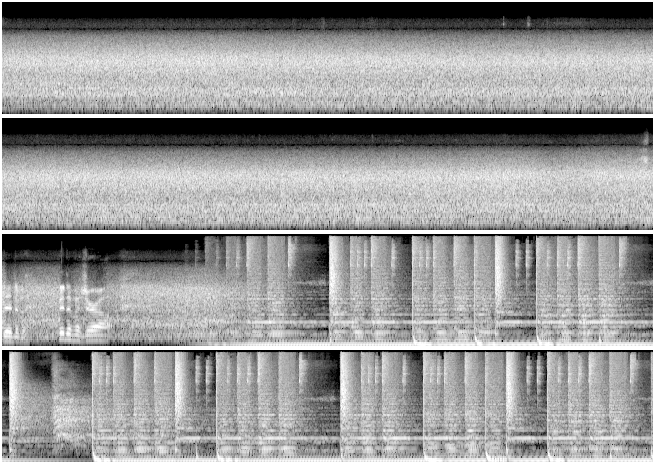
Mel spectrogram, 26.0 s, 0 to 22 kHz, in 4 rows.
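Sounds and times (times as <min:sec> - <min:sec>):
waterfall roar: 0:00.0 - 0:15.3.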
